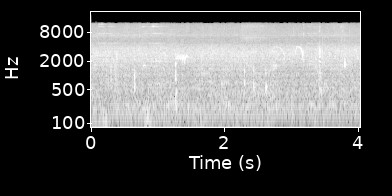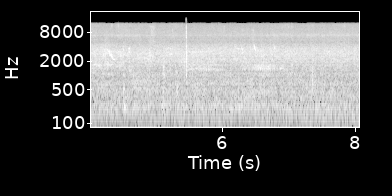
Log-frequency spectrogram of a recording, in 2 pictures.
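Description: Scattered short bird chirps, several close together a few seconds in, over a steady background hiss.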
